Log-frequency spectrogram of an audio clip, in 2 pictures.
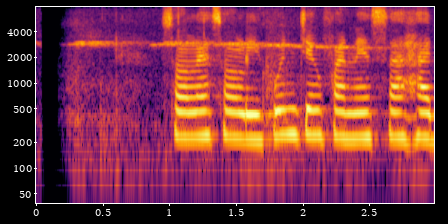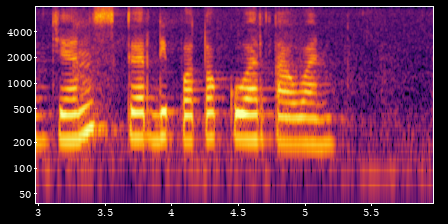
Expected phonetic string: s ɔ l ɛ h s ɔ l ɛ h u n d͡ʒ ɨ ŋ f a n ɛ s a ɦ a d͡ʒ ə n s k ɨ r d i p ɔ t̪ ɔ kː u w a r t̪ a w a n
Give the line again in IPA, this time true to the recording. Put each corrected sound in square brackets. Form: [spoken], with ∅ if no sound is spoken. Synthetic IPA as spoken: s ɔ l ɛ h s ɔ l [i] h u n d͡ʒ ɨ ŋ f a n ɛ s a ɦ a d͡ʒ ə n s k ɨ r d i p ɔ t̪ ɔ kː u w a r t̪ a w a n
